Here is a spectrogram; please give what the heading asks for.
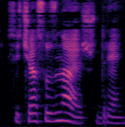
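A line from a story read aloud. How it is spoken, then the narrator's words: Low muffled voice. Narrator (Russian): глухим голосом произнес Влас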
